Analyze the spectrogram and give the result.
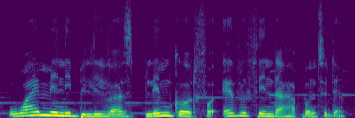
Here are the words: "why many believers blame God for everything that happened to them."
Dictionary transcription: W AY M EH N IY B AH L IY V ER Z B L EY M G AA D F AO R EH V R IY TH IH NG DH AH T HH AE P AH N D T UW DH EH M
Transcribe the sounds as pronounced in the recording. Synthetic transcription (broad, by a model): W AY M EH N IY B AH L IY V ER Z B L EY M G AA D F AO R EH V R IY TH IH NG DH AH T HH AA P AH N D T UW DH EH M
